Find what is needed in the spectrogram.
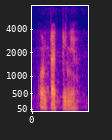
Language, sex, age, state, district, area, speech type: Santali, male, 45-60, Jharkhand, Bokaro, rural, spontaneous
